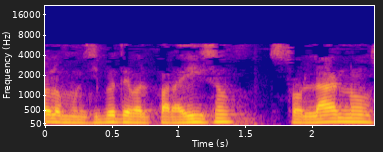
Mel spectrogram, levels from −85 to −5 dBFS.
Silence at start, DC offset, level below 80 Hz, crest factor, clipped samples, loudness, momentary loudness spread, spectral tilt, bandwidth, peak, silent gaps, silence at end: 0 s; under 0.1%; -46 dBFS; 14 dB; under 0.1%; -16 LUFS; 7 LU; -8 dB/octave; 6.2 kHz; -2 dBFS; none; 0 s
